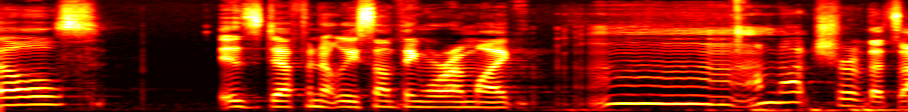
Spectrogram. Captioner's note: hums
